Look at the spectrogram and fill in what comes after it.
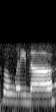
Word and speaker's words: Alayna: Well, if you want to look me up online, my name is Alayna, and you spell it A-L-A-Y-N-A.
